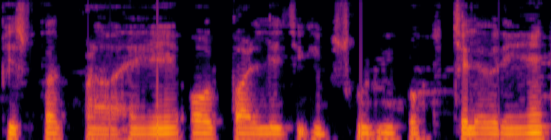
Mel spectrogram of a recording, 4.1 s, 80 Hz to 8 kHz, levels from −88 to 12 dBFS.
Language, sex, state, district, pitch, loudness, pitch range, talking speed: Hindi, male, Uttar Pradesh, Jyotiba Phule Nagar, 120 Hz, -20 LUFS, 115-120 Hz, 200 wpm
